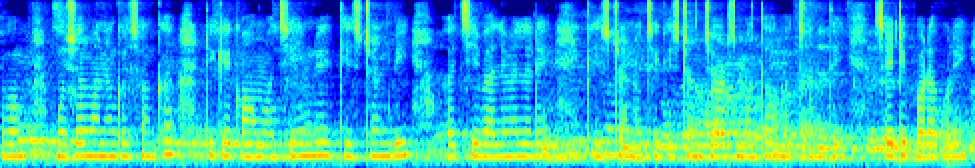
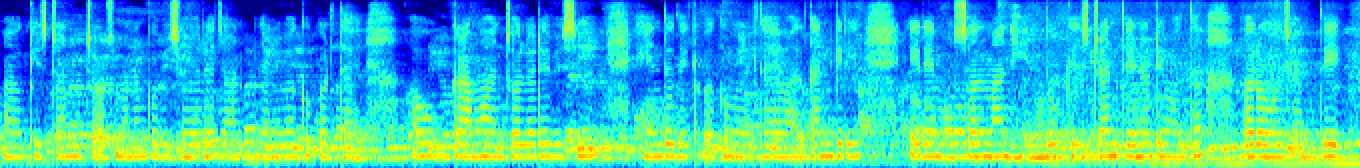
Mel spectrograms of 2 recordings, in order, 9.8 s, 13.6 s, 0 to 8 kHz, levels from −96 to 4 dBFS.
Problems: constant background noise, continuous background conversations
